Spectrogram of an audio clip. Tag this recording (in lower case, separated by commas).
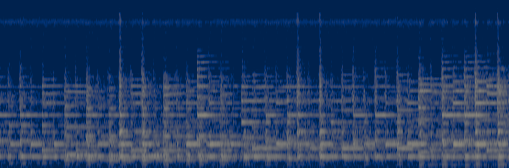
music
